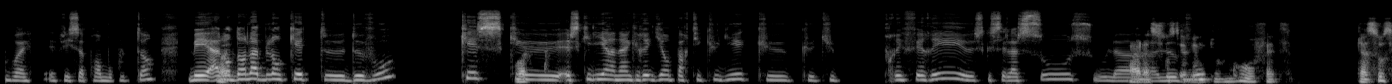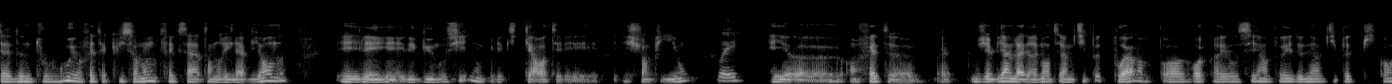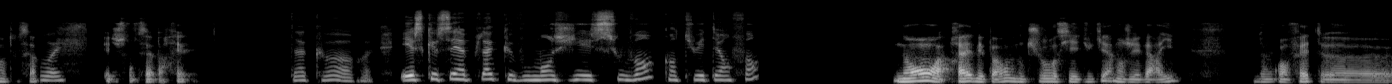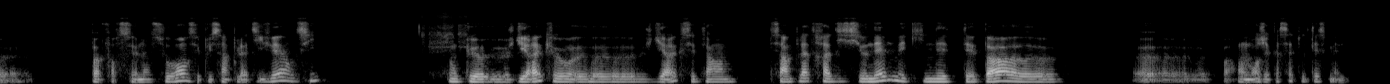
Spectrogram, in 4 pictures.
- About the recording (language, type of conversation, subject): French, podcast, Qu’est-ce qui te plaît dans la cuisine maison ?
- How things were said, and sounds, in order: other background noise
